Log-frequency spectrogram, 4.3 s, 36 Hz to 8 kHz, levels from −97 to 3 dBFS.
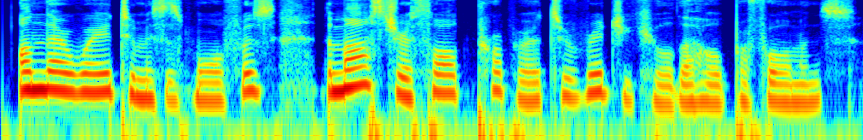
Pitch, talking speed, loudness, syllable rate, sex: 195 Hz, 210 wpm, -18 LUFS, 6.5 syllables/s, female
